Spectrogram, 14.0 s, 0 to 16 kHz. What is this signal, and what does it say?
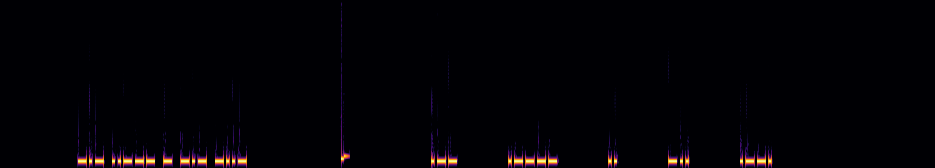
Morse code, heard as a keyed tone, about 28 wpm, spaced as for 14 wpm, 700 Hz. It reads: K2TKX W1IDP
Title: USA Call Signs - 5 Characters - 6x Character Spacing - 28wpm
